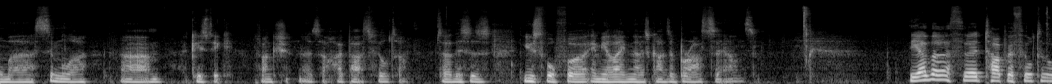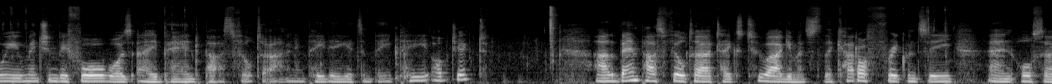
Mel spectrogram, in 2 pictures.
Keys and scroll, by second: 1.6 Up, 10.4 BackSpace.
